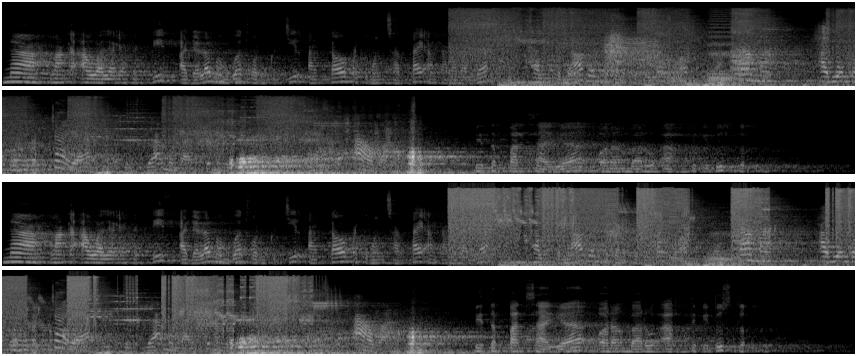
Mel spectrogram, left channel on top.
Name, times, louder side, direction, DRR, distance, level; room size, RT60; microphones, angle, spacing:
voice 1, 0.0-4.9 5.2-7.7 8.1-12.5, right 1 dB, 5° right, 5 dB, 1.4 m, -37 dB
sound 1, 4.5-6.9 7.3-7.8 8.2-11.9, right 11 dB, 75° right, 1.1 m, -30 dB
sound 2, 5.0-12.8, left 3 dB, 90° left, 0.9 m, -31 dB
voice 2, 8.6-9.3 13.2-16.0, right 2 dB, 55° right, 6 dB, 1.7 m, -37 dB
22.5 x 20.0 x 7.1 m, 2.8 s
head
